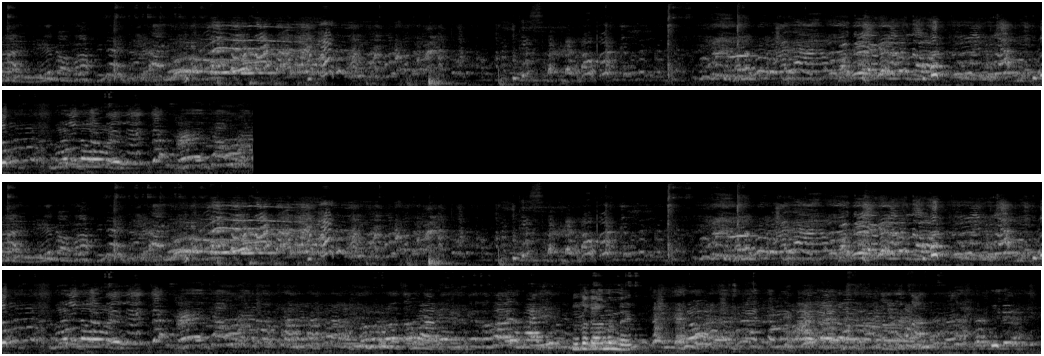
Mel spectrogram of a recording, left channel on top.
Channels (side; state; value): left; drops out; at 13.0 s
